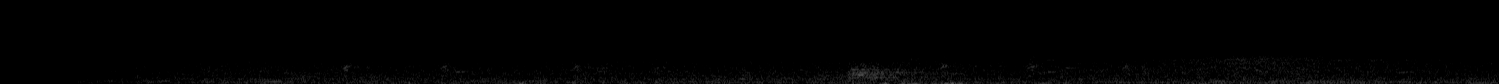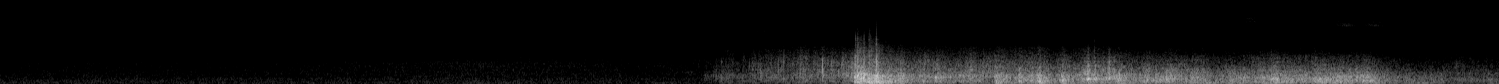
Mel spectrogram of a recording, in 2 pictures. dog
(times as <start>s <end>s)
3.4s 3.8s, 4.4s 4.8s, 5.7s 6.1s, 8.5s 11.5s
